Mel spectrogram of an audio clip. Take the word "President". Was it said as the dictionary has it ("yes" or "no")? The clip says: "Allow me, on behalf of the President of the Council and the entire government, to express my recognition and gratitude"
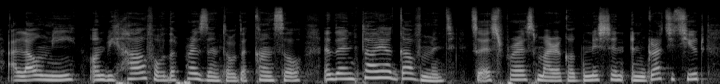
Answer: yes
